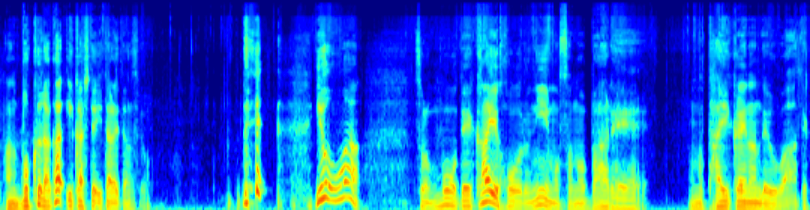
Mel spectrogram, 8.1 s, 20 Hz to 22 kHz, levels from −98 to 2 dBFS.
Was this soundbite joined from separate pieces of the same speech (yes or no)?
no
